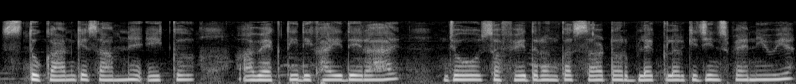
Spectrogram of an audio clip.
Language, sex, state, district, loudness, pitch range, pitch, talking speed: Hindi, female, Jharkhand, Deoghar, -17 LUFS, 205-215 Hz, 210 Hz, 175 wpm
